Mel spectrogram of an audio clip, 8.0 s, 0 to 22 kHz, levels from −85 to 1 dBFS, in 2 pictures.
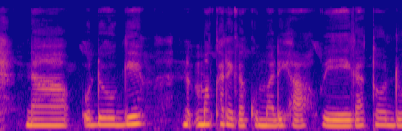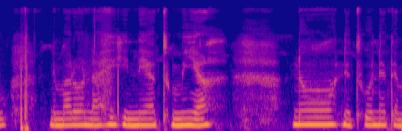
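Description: Nothing technically wrong turns up anywhere in this bit of speech, so there's nothing here to flag.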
